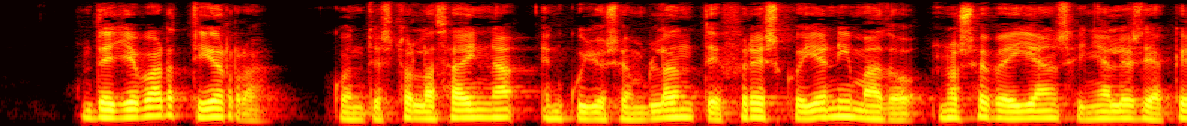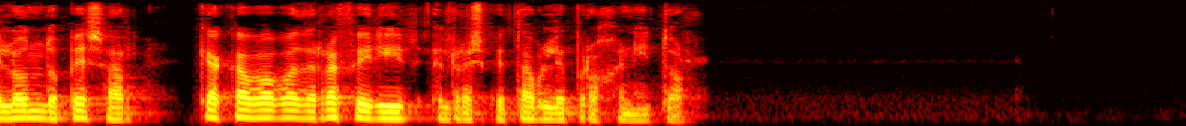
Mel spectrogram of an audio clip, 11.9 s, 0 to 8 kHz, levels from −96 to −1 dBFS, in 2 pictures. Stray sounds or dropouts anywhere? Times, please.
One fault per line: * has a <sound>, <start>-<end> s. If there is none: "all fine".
all fine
